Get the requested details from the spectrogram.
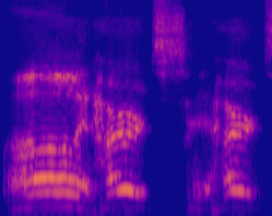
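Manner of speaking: slow, loud pained moan. Retelling how an injured friend cried out on the way down: imitating someone moaning in pain. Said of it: "he was screaming and moaning".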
